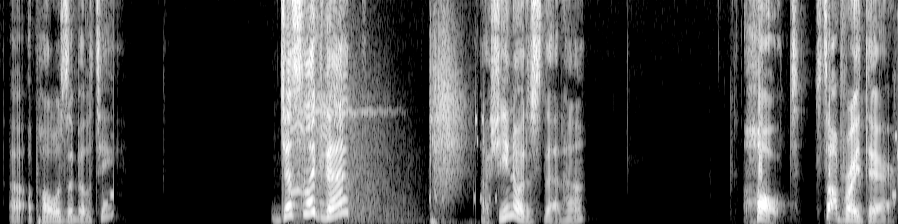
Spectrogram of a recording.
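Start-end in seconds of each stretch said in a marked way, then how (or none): 2.8-3.5 high, loud burst of disbelief; incredulous. Acted. Reacting to the bracelet theft, loudly incredulous. 7.4-8.9 loud, sudden order to stop; commanding call. Acted. Stopping the caretaker leaving, commanding call. Character calls someone to stop.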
